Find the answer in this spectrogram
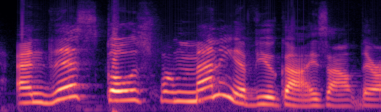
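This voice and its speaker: A woman talks loudly in an animated tone, her pitch swinging very widely. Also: quiet background. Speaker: dog groomer. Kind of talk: livestream Q&A tutorial. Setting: livestream from grooming table.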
